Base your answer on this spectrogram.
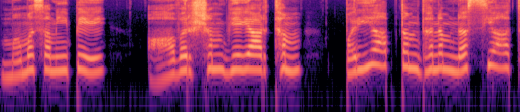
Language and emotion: Sanskrit, fearful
